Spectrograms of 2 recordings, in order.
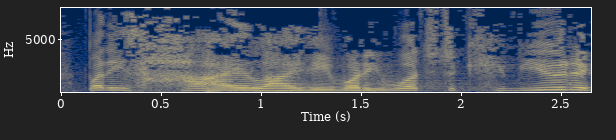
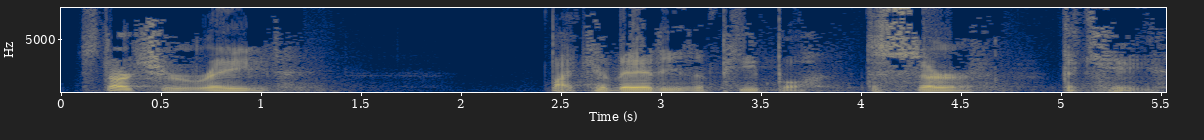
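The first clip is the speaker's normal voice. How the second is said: disapproving echo; 9 semitones lower, 3 dB quieter than usual. Shown as a demonstration. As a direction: lower and quieter, stress on "Start" and "commanding".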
